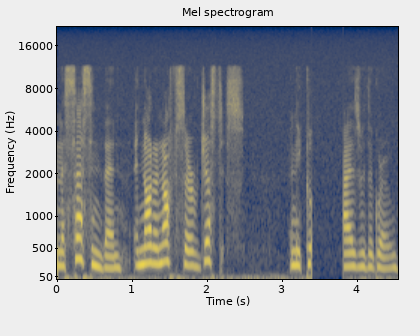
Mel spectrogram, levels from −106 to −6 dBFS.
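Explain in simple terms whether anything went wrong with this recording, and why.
Something did go wrong: there's an audio dropout to a faint residue in this speech from 3.38 to 3.81 seconds. For a bit under half a second the voice just vanishes, and all that's left is a faint hiss, way down below the normal level. It cuts out and snaps back abruptly rather than fading like a natural pause. That points to the signal likely getting lost briefly while the recording path behind it kept running.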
